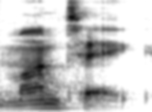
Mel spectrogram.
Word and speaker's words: Montague: We showed very clearly that the citizens of the county called it Monte.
